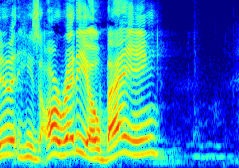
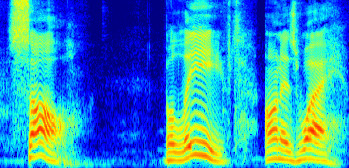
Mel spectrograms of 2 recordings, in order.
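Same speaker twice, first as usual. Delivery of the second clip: ordinary talk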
